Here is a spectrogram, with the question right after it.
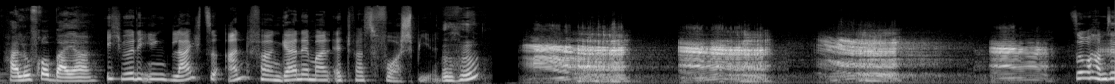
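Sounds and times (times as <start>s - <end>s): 
speech: 0.1s - 6.4s, 10.8s - 11.1s
rutting red deer stag bellowing: 5.2s - 10.7s.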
